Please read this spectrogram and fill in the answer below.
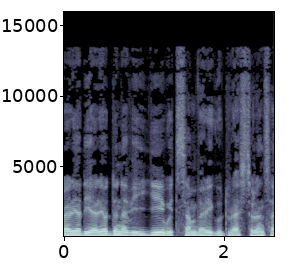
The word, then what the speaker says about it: Navigli: Navigli.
